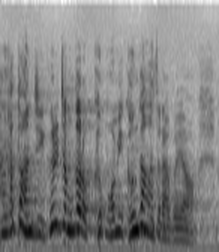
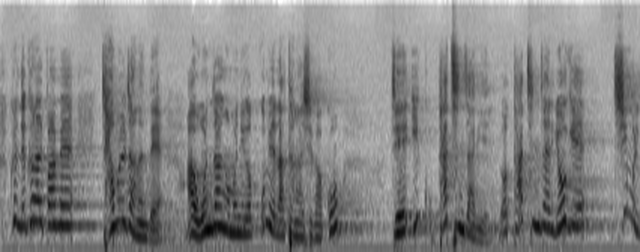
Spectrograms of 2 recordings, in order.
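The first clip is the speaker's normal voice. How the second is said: normal talking voice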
